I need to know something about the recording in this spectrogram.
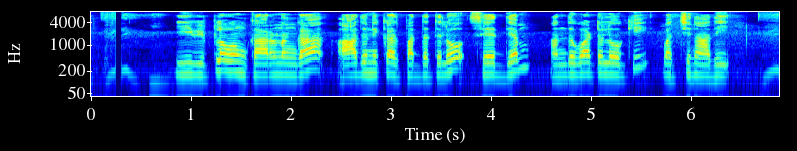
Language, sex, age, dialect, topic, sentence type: Telugu, male, 31-35, Southern, agriculture, statement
